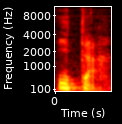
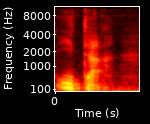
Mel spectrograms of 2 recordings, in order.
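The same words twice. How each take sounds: First: A short stop comes before the t sound. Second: The first vowel is stretched into a long sound. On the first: The speaker calls it right. "ita with a short pause there" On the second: The speaker calls it wrong. "like a long e sound"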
